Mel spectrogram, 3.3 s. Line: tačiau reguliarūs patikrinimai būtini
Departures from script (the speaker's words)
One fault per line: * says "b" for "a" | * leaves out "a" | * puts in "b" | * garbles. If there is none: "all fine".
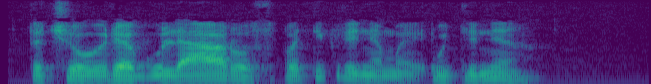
all fine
